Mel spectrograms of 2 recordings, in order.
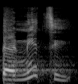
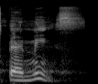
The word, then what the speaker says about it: Bernice: And my name is not Berniti, it's Bernice.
